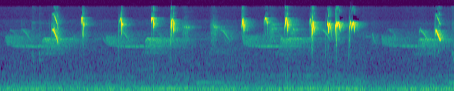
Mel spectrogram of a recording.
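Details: Konin blorok, an olive-backed sunbird, sings busily with Java sparrow-style fill: a rapid string of high, sharp chips and tinkling notes, about four per second, bunched into a dense burst near the end.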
